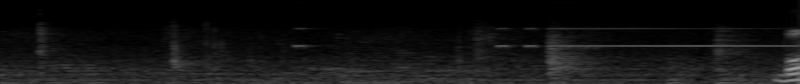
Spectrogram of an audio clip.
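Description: Vulkan Lokator electronic refrigerant leak detector beeping, a thin high tone. Its spaced beeps quicken and then run into one continuous tone near the end, the alarm for a very small refrigerant leak at the fitting.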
